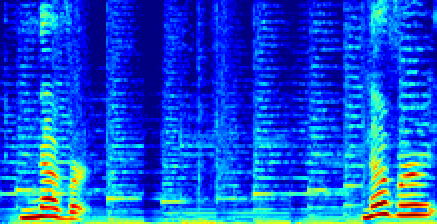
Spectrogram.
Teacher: each foot is composed of the same word which has two syllables in which the first is stressed and the second one is unstressed never never is an example of a trochaic foot and since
